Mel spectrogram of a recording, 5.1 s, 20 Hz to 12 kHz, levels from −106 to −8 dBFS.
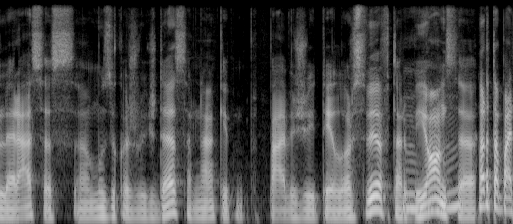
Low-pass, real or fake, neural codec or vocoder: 10.8 kHz; real; none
